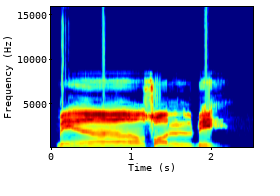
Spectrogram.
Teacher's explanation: Contoh Quran surah at-harq ayat 7 pada lafaz min shbih nun sukun bertemu dengan sh sehingga dibaca min shbih dengan suara n yang disamarkan sebelum masuk ke huruf sh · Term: ikhfa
